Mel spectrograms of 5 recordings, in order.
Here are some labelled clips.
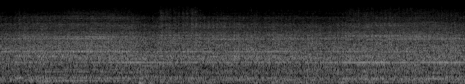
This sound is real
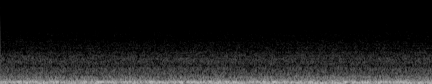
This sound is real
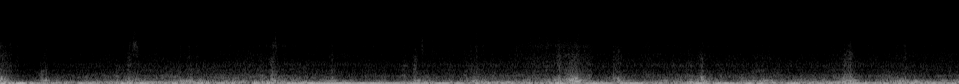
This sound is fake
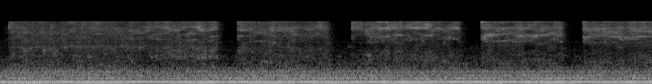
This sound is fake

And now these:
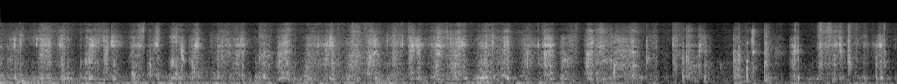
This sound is fake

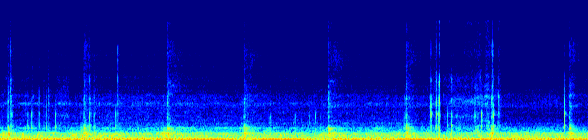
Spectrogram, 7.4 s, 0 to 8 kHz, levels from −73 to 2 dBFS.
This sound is fake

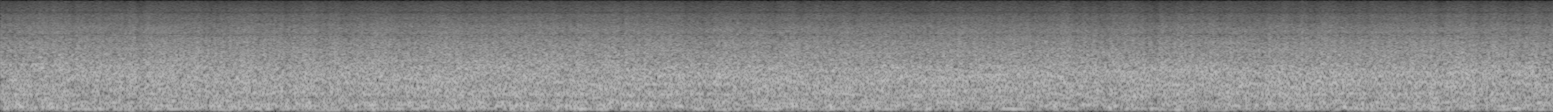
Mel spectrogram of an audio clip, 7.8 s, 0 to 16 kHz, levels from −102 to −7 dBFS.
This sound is fake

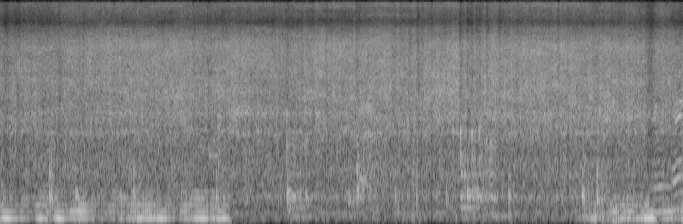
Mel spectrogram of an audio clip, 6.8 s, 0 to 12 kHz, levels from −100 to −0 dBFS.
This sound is fake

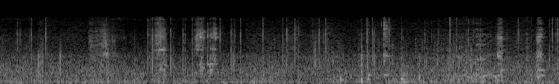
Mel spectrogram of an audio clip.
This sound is real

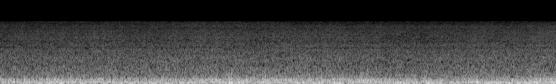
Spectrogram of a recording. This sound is real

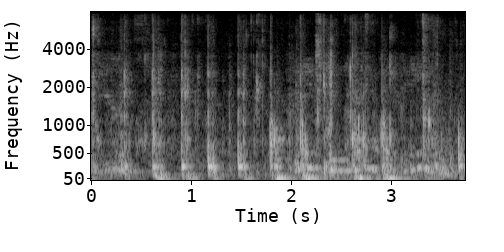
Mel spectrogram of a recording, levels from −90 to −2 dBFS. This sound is real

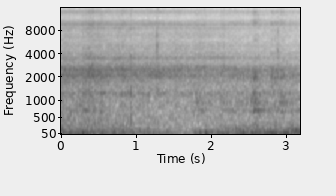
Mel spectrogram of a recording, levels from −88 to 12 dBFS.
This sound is real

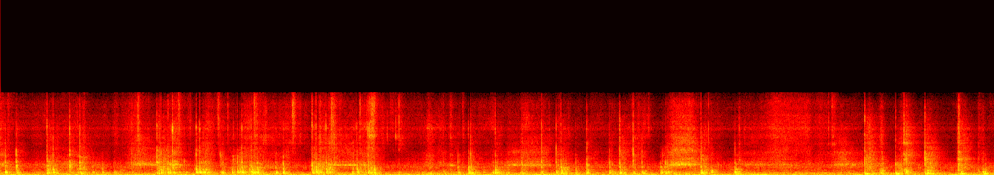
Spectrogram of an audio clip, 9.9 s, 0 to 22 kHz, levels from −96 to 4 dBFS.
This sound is fake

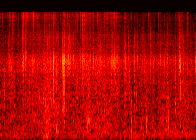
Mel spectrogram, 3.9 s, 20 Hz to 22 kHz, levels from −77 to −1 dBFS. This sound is real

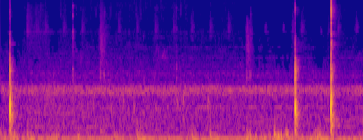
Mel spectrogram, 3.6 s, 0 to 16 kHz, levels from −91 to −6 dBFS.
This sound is real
